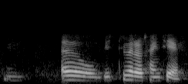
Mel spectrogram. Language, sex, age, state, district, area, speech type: Bodo, female, 30-45, Assam, Kokrajhar, rural, conversation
